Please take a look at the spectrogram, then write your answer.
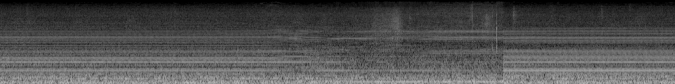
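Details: Natural gas boiler with high CO levels flagged in an energy audit, after burner cleaning: steady low hum with a constant tone, no roaring, popping or flutter; burner firing evenly, CO PPM coming down.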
